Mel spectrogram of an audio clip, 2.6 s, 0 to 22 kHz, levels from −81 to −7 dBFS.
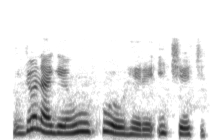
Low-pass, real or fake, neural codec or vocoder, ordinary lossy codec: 7.2 kHz; real; none; none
